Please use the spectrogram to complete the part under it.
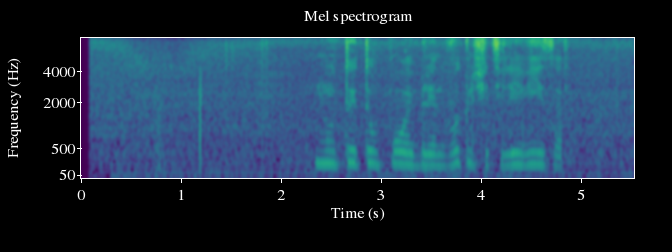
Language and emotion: Russian, angry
